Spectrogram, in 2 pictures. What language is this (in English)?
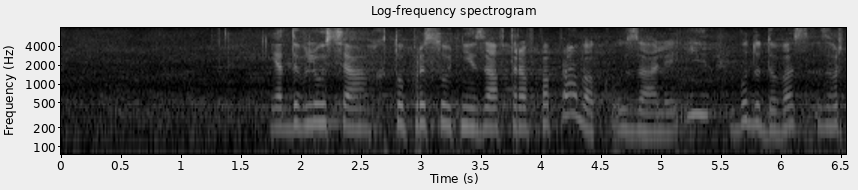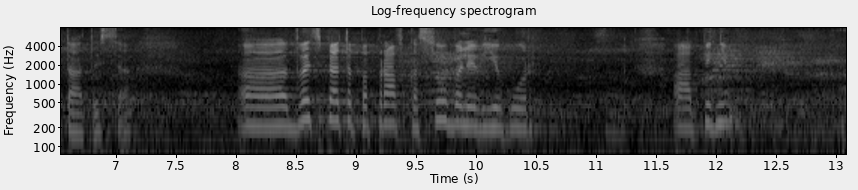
Ukrainian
